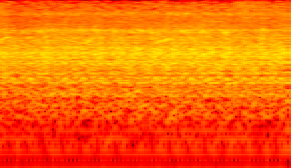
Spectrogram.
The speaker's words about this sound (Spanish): Tú sabes que este es el autobús del colegio, ¿verdad?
